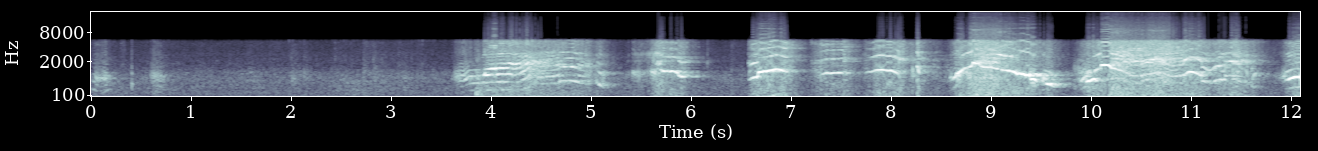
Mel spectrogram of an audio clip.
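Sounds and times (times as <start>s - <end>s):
baby crying: 3.6s - 12.0s.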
